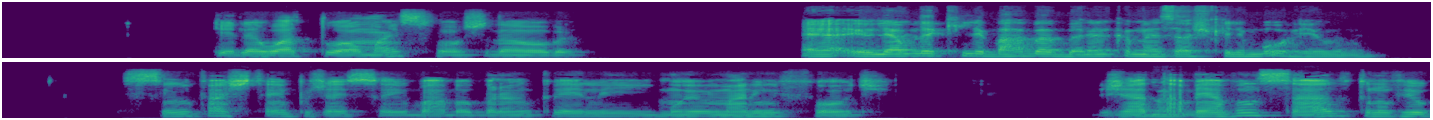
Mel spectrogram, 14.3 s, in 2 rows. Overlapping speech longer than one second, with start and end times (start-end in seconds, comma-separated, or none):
none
